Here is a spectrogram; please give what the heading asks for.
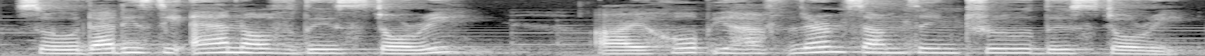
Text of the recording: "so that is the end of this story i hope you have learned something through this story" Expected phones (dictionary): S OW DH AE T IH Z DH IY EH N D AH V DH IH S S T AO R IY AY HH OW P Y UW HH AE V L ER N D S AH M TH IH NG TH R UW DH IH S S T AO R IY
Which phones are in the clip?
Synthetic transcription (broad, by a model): S OW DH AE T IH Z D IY EH N D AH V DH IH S S T AO R IY AY HH OW P Y UW HH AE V L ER N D S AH M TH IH NG T R UW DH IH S S T AO R IY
